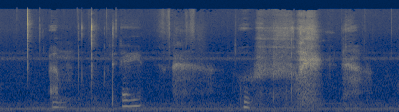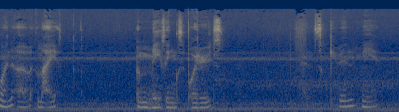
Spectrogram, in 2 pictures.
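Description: A young woman talks softly and close to a microphone.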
